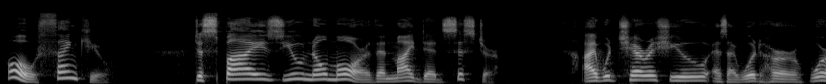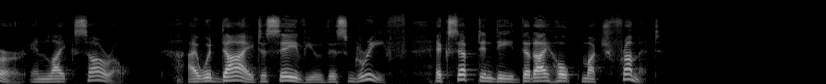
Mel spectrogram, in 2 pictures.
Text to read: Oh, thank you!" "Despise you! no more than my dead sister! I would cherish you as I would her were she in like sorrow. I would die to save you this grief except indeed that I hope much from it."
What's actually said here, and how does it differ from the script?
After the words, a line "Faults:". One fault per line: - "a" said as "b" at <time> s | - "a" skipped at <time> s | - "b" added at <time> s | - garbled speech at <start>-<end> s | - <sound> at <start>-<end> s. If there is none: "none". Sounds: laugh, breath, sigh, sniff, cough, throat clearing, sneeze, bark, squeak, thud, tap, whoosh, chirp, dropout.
Oh, thank you!" "Despise you! no more than my dead sister! I would cherish you as I would her were in like sorrow. I would die to save you this grief except indeed that I hope much from it."
Faults:
- "she" skipped at 8.5 s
